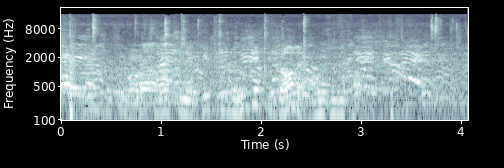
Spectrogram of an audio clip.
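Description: Spectators' voices: several people talking at once in overlapping chatter.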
